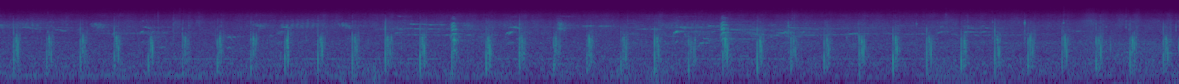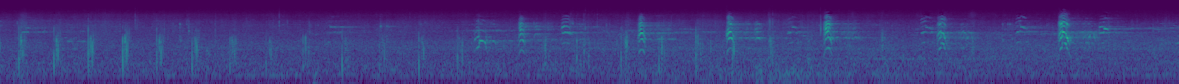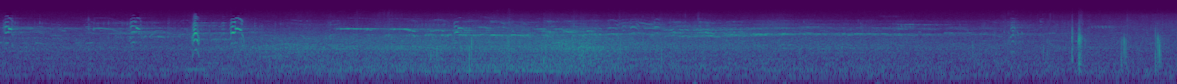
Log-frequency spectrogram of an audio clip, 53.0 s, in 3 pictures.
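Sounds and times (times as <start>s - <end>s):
birds calling: 0.0s - 32.3s, 40.5s - 47.1s
background noise: 0.0s - 53.0s.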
